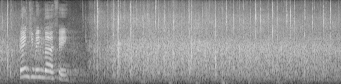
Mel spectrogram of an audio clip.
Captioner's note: applause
